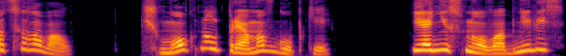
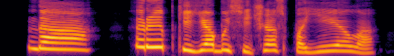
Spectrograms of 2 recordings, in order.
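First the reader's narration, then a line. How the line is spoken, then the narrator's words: Dreamy sigh. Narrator (Russian): мечтательно вздохнула Лерина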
